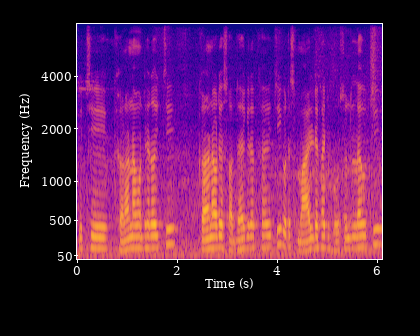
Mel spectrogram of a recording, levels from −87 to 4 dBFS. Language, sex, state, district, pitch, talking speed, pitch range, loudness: Odia, male, Odisha, Khordha, 145 Hz, 135 wpm, 135-150 Hz, -18 LUFS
